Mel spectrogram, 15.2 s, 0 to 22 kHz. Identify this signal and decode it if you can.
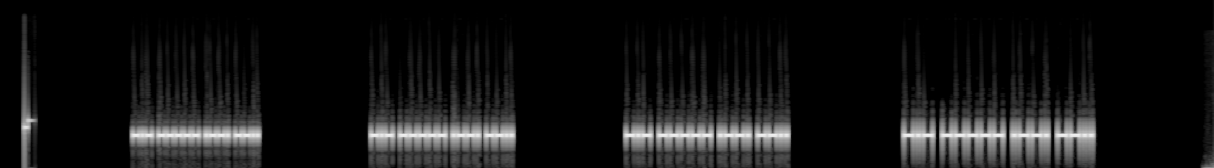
Morse code, heard as a keyed tone, about 38 wpm, 700 Hz. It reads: K0PZ K0PZ K0PZ K0PZ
